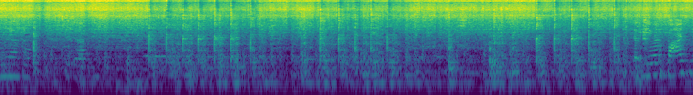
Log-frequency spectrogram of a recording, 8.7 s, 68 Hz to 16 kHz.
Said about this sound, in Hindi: तकरीबन 5 मिनट तक मसाले को भुने ताकि टमाटर सारी चीज़ें इसमें ऐड हो जाए, अच्छा मसाला बन जाए।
